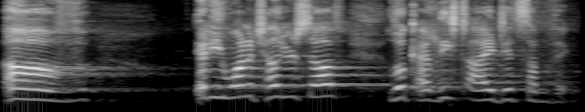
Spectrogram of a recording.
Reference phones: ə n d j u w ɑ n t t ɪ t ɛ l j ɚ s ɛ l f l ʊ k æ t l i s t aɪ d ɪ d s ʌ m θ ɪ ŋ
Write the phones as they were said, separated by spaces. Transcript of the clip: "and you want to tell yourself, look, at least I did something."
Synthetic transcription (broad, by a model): ə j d j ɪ w ɑ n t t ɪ t ɛ l j ɚ s ɛ l f l ʊ k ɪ t l i s t aɪ d ɪ d s ʌ m θ ɪ ŋ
